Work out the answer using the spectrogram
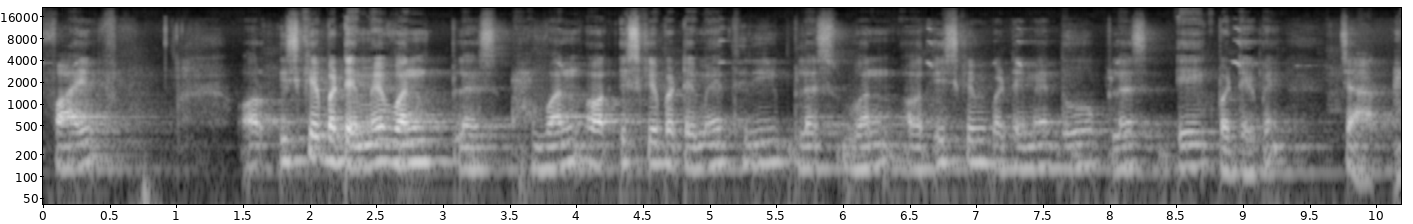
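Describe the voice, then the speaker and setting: A man teaching maths at a board, explaining each step slowly and repeating the same phrases as he goes. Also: on the high side, a little mellow. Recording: echoey room with long reverb.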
